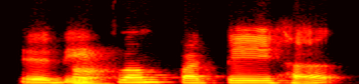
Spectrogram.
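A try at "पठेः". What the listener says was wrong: Patehe. Pateha na patehe. Yadi tvam patham patehe.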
